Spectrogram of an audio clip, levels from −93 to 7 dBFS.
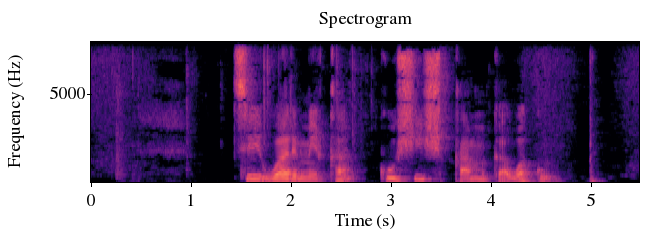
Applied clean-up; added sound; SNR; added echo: none; none; none; none.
